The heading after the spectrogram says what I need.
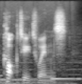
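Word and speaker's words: Cocteau Twins: That's how they say it, actually, the Cockatoo Twins.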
